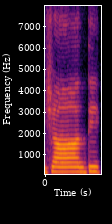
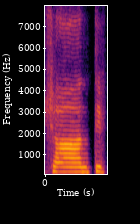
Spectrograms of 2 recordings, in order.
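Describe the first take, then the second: Both takes have the same delivery.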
